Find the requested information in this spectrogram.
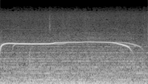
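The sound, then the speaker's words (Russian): A boatswain's pipe sounds on a warship's bridge, one long shrill whistle that swoops up sharply, holds a steady high note for nearly two seconds, then drops away at the end over a low rumbling background. “Свистай. Боцман подносит губам морскую дудку.”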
